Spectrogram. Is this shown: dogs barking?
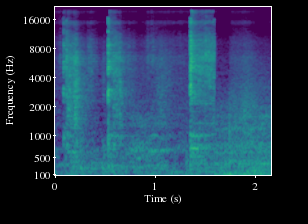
no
